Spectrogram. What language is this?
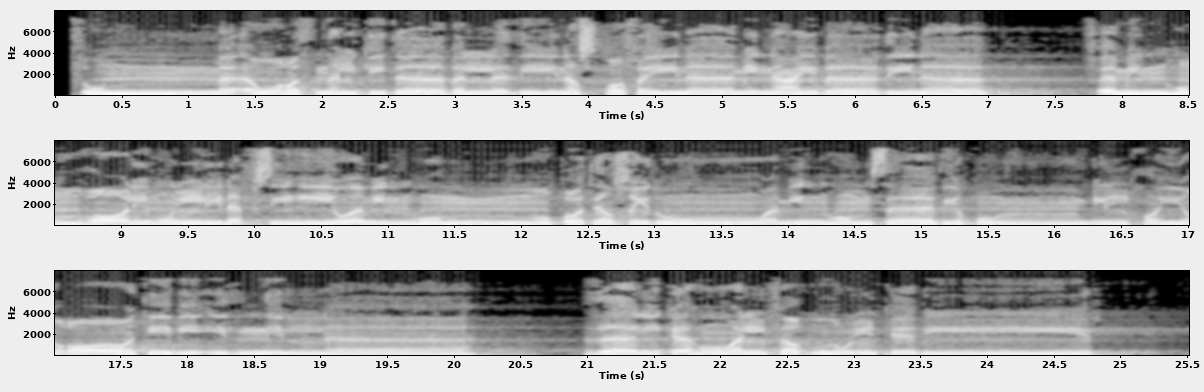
Arabic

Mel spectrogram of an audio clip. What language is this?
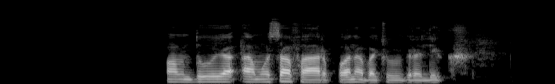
Gawri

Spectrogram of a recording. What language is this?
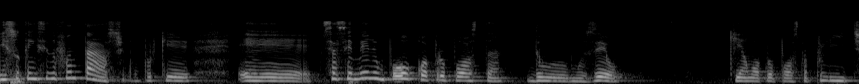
Portuguese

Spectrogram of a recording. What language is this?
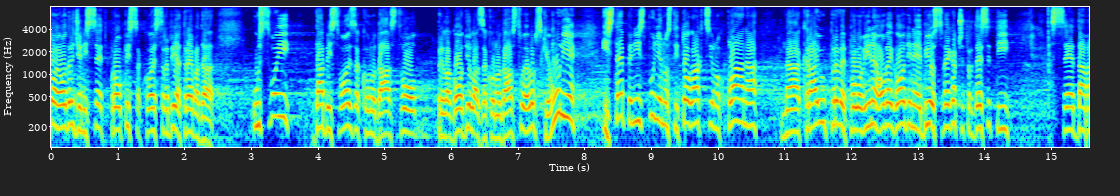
Serbian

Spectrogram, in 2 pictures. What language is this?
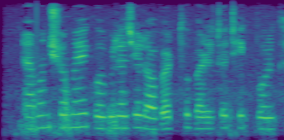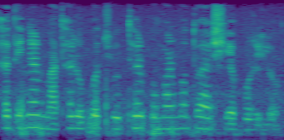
Bangla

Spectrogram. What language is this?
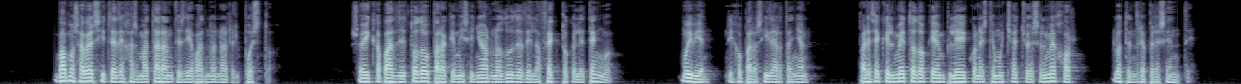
Spanish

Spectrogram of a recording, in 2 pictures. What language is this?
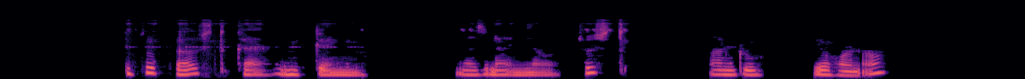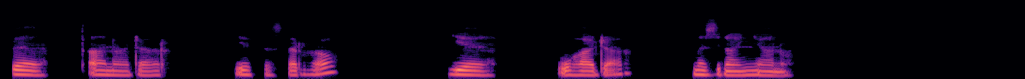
Amharic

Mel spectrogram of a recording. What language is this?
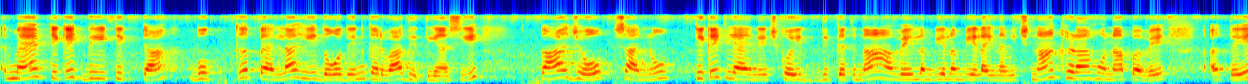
Punjabi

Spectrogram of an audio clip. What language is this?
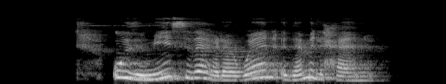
Kabyle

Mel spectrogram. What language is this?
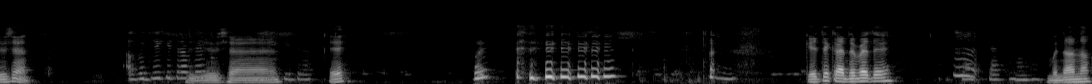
Dutch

